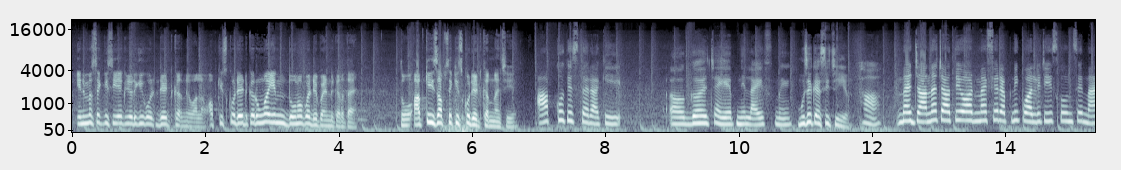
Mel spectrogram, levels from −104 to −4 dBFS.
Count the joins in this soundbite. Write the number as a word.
three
